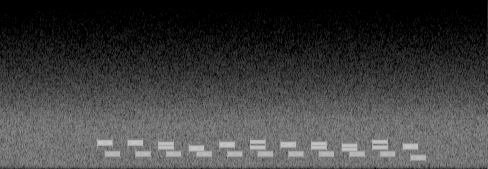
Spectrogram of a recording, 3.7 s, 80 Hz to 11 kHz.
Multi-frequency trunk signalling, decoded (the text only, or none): 00516865283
